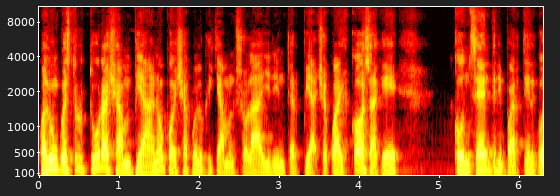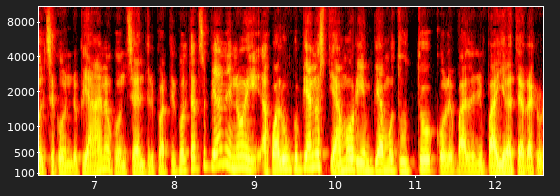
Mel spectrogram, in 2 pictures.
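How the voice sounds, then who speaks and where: With an unremarkable speaking voice, a man talks at a fairly quick pace in a fairly high pitch with lively intonation, recorded with a dry, close sound and no echo. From Umbria, Italy. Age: 40s. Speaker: builder. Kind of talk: interview.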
